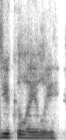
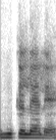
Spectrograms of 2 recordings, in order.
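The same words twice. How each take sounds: First: It uses a mainland American pronunciation. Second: It uses a Hawaiian pronunciation. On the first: "the mainland pronunciation is" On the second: "the Hawaiian say"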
